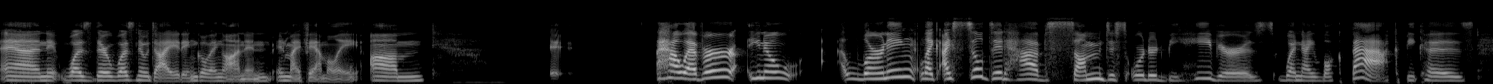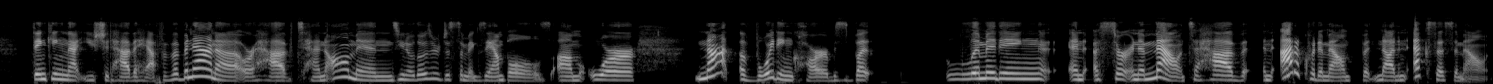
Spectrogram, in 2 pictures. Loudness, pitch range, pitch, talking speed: -27 LUFS, 185-255 Hz, 200 Hz, 150 wpm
